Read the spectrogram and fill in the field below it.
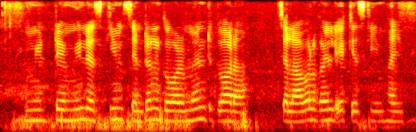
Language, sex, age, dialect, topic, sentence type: Magahi, female, 18-24, Western, agriculture, statement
